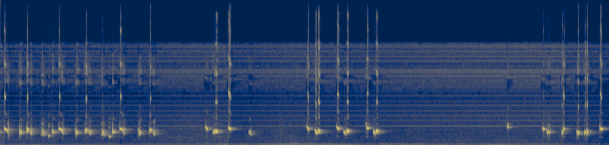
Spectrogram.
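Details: Yellow-vented Bulbul, a contest winner, in its long rapid song for training other birds: fast chattering run at first, then sparser single chirps with pauses of one to three seconds.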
